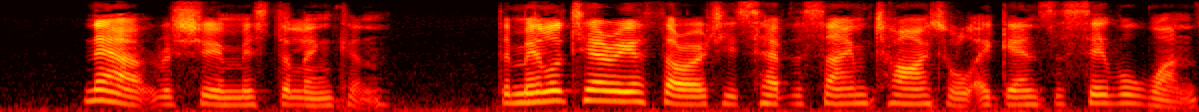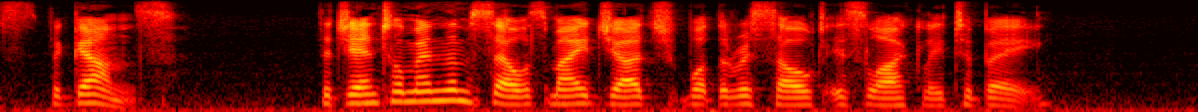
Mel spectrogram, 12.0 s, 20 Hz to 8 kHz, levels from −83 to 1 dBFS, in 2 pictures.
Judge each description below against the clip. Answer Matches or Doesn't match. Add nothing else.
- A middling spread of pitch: Matches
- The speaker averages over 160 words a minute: Doesn't match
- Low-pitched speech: Doesn't match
